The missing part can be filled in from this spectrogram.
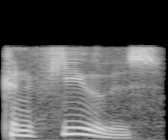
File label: "confuse", English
